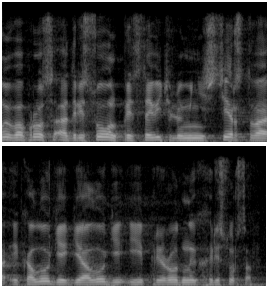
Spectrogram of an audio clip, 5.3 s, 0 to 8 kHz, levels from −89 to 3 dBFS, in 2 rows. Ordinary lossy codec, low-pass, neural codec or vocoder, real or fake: none; 7.2 kHz; none; real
